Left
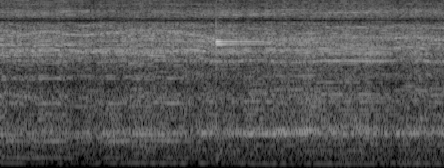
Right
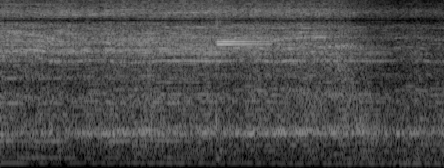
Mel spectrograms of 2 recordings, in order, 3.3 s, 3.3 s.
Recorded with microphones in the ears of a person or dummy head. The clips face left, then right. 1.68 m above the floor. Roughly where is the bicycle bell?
Left.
